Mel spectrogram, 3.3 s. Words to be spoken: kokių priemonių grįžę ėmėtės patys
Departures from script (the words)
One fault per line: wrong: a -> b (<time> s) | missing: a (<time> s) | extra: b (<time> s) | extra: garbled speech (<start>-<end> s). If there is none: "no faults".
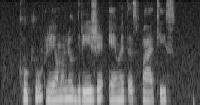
no faults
